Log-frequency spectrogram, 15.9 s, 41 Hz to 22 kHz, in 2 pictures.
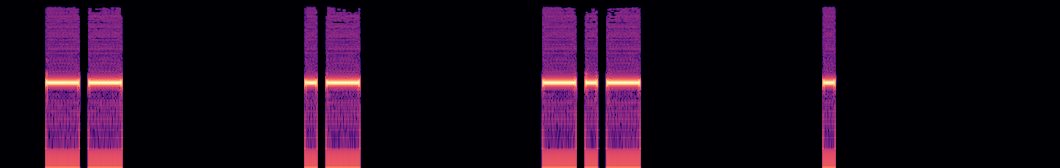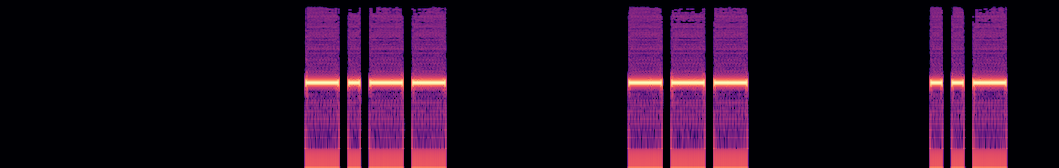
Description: Morse code, heard as a keyed tone, about 15 wpm, spaced as for 5 wpm, 1000 Hz. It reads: MAKE YOU
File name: qotdfiles / 5wpm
